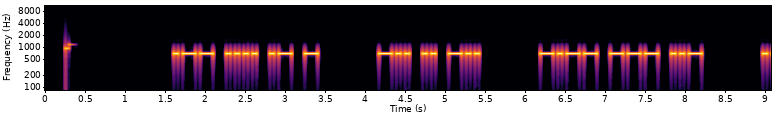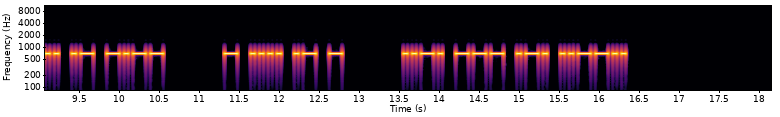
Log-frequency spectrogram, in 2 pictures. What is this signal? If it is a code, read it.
Morse code, heard as a keyed tone, about 22 wpm, 700 Hz. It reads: WHAT DID YOU SAY THAT FOR?
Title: Sentences Top 200 Words - 22wpm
